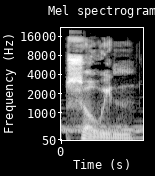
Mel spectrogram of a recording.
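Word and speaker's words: Samhain: una antigua festividad Celta llamada Sam hain se pronuncia soin los celtas vivían hace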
